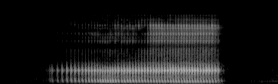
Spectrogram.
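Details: Loud, coarse, fluttering snore lasting nearly two seconds from a 7-year-old brindle Boston Terrier dog sleeping; snoring.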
